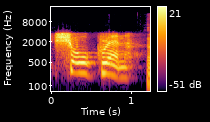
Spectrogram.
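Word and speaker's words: Sjögren: And it's pronounced Sjogren.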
